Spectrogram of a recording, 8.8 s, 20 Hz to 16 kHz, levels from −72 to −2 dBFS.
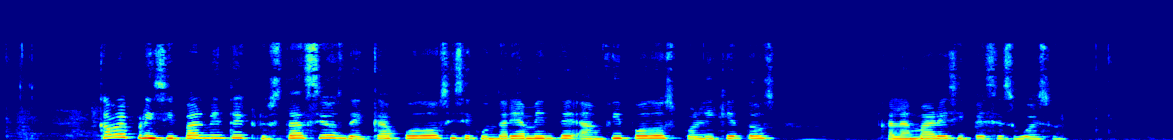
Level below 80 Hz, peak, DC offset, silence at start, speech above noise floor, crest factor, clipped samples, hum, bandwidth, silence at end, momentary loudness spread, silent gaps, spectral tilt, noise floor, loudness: -68 dBFS; -8 dBFS; under 0.1%; 0.75 s; 40 dB; 18 dB; under 0.1%; none; 11.5 kHz; 0.8 s; 13 LU; none; -5 dB/octave; -64 dBFS; -25 LUFS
